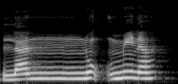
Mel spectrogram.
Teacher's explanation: نون مشدد ادا ہوا، ساتھ ہی نُ پہ جھٹکا لگایا اور نا کو جلدی پڑھا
